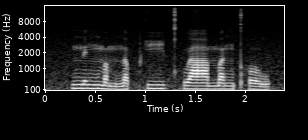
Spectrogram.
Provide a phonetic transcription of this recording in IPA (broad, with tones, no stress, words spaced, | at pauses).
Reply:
n̪ɪ˧ŋmɐ˨˩mn̪ɐ˨p̚ kiː˧kʷʰaː˨mɐ˨ŋpʰo˨˩w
